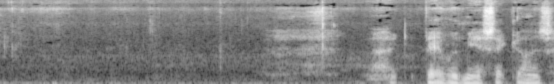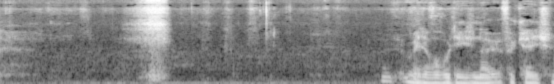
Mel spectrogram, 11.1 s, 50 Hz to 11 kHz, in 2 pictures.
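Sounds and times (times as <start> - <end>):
low steady hum: 0.0 - 11.0
breathy exhale: 2.6 - 3.5, 6.8 - 7.3.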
